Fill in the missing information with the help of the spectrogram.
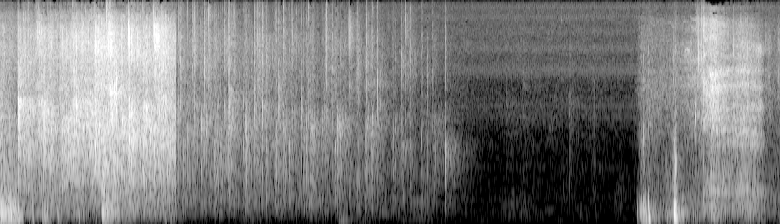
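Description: A crowd bursts into applause, loud at first, then the clapping thins and fades away to silence; after a pause a short louder flurry of clapping returns.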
